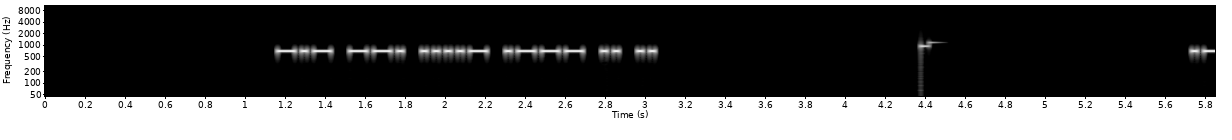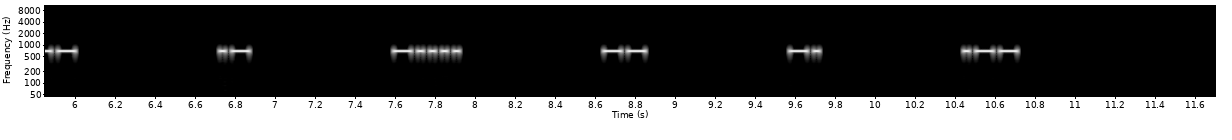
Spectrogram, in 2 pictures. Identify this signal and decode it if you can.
Morse code, heard as a keyed tone, about 39 wpm, spaced as for 17 wpm, 700 Hz. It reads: KG4JII WA6MNW
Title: USA Call Signs - 6 Characters - 8x Character Spacing - 40wpm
